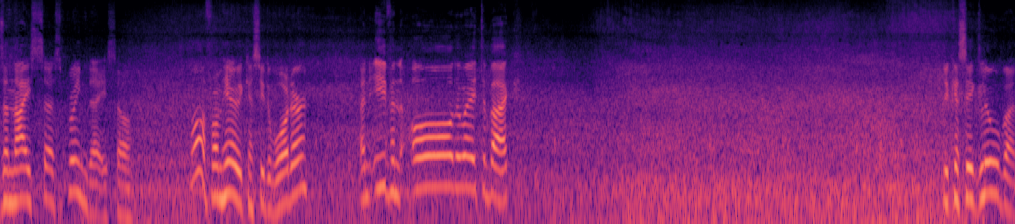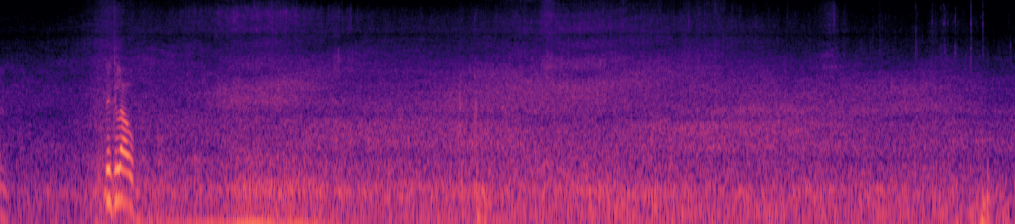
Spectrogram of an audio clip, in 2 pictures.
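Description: A truck drives past on the road.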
